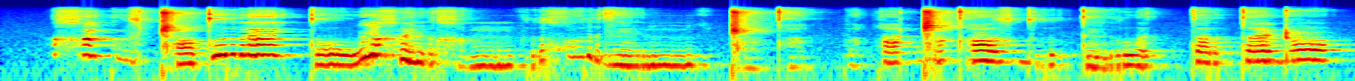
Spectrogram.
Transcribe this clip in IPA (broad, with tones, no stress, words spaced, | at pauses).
χɐ̃˦kṳ˨zǁʰɒ˩ t̪u˥rɐ̃ː˥tːoː˩ wi˥χĩ˨r χə̤˩mːṳ˩r χṳ˥rzĩ˩rmːi̤˩ǁo̤˩ qʰo̤˩pːo̤˨qɒ˦ ɡ͡ǁə˥qʰoː˦zdṳ˨r t̪ĩ˩rwə˨tːɒ˦rt̪ɐː˥ ɖɔ˥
